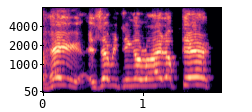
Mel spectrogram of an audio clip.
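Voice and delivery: acted questioning call; calling upstairs. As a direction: call up to check, without shouting. Acts Ethan calling upstairs.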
